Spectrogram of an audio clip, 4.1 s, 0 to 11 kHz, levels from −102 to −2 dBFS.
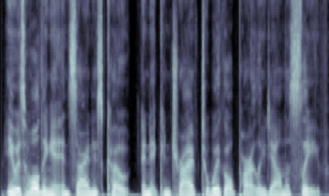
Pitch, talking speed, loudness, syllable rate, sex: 225 Hz, 235 wpm, -17 LUFS, 6.2 syllables/s, female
